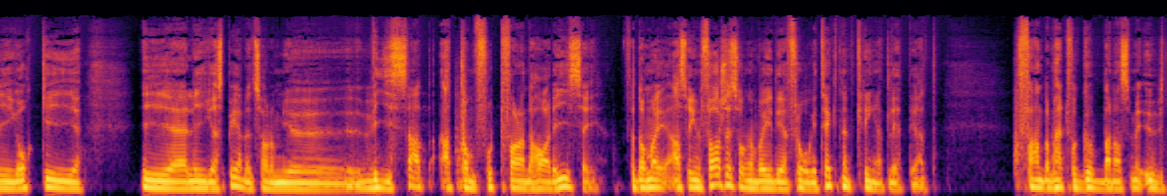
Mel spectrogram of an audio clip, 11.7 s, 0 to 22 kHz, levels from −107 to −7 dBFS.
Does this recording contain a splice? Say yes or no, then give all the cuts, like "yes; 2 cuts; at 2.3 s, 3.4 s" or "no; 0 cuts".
no; 0 cuts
